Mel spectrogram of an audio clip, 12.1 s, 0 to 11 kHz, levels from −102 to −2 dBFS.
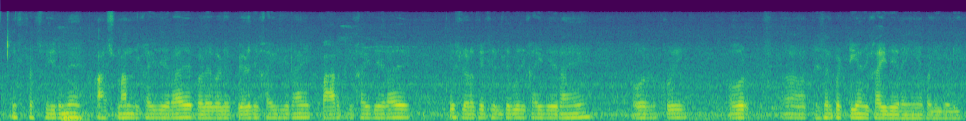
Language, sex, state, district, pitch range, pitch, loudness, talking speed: Hindi, male, Maharashtra, Nagpur, 100-110 Hz, 105 Hz, -18 LUFS, 190 wpm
